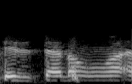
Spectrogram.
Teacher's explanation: عايزين بقى نبين الذال ونفصلها عن التاء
